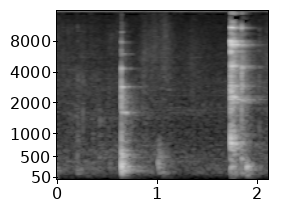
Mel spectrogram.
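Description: A spatula knocking against a glass mixing bowl while folding batter by hand: a sharp clink a little over half a second in, a fainter one about a second in, and a louder clink near the end.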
